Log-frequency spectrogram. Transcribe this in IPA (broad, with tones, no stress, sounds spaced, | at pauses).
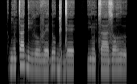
ɡʷ ĩ˨ t a˦ ɗ i˨ l o˨ v ɛ˨ ɗ o˦ ɡ ɪ˨ d ɛ˦ | j ũ˨ t͡s aː˨ z ɔ˨ ɣ ʊ˨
